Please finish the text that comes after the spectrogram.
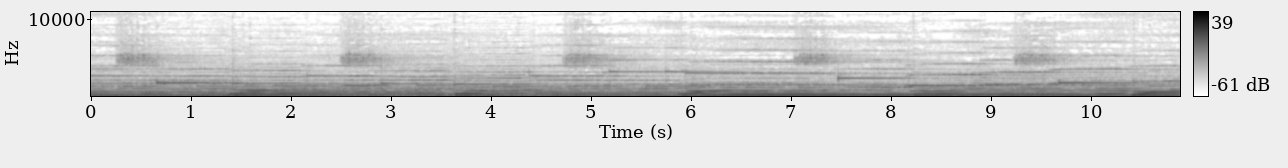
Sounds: Music, Background music, Soundtrack music

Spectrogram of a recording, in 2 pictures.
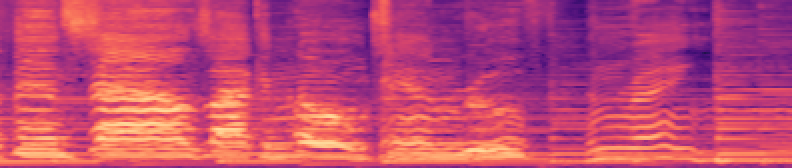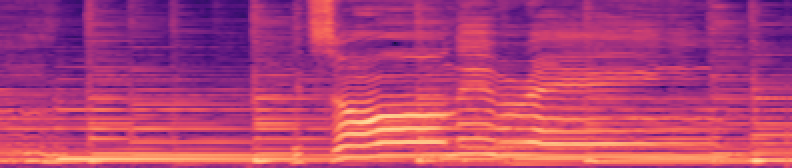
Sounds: Bluegrass, Country, Music

